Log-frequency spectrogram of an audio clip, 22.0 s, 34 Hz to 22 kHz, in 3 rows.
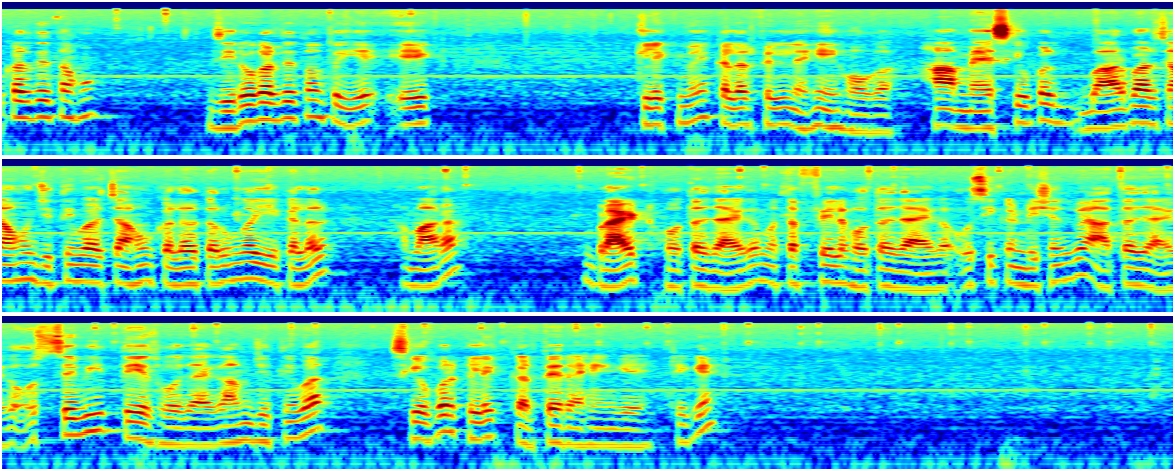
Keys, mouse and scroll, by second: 7.6-21.2 drag.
